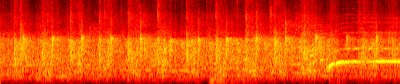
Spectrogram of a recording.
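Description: Audience applauding, a dense patter of hand claps. A little over three seconds in, a long, steady held note rises above the clapping from the crowd.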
